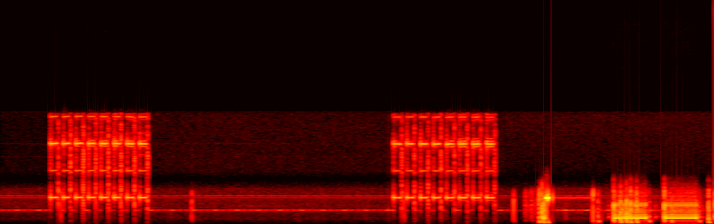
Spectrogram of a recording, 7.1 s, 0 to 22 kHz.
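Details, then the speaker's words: Early-1979 Gainesville, Georgia step-by-step tandem switch: fast steady reorder tone with other callers' dial pulses clicking over it; tone gets softer when a caller comes in, louder when they hang up. "the reorder tone actually gets softer when someone comes in louder when they hang up"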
